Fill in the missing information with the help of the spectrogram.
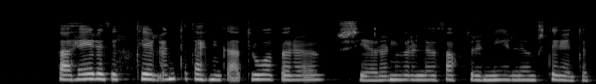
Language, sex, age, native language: Icelandic, female, 30-39, Icelandic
